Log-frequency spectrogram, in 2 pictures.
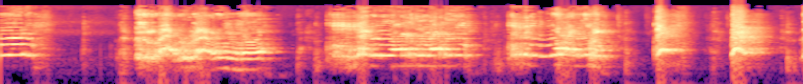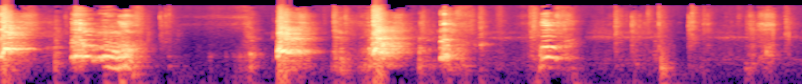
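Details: Dog complaining at weekly bath time, giving a run of warbling howls followed by many short grumbling barks and yips, irregular and close together.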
